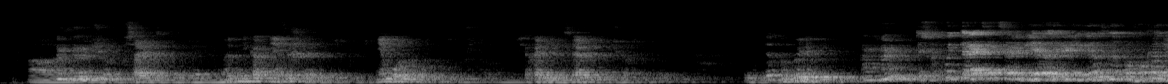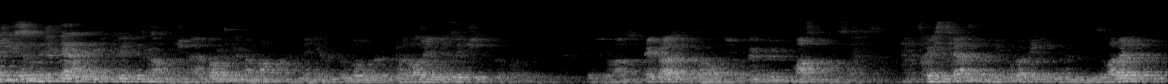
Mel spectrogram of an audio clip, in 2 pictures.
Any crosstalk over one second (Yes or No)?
Yes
